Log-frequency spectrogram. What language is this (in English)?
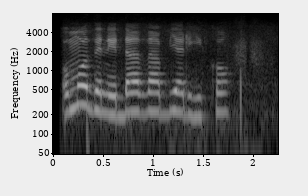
Kikuyu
